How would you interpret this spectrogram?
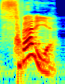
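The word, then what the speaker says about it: Sverige: all right and also you have a very nice g here that is uh pronounced e like we had just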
